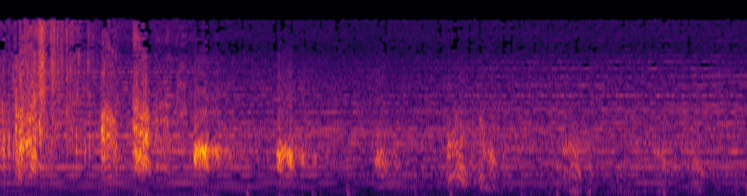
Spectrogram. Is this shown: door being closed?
no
